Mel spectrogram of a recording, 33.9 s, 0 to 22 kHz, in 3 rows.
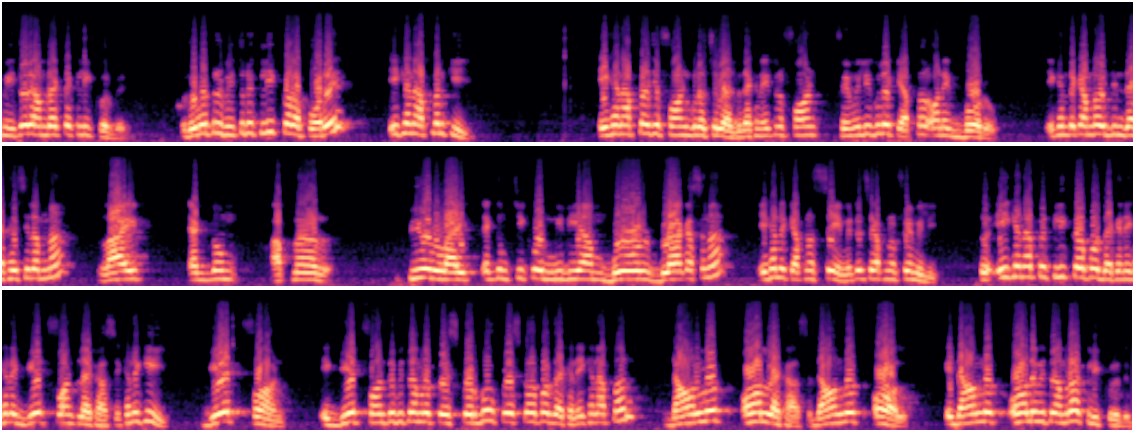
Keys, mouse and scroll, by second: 0.8 click, 3.0 scroll down 1, 3.9 scroll up 1, 5.6 click, 6.0 scroll down 1, 7.4-8.0 scroll down 2, 8.5 scroll down 1, 9.1 scroll up 1, 9.7 scroll up 1, 10.8 scroll up 1, 16.2 scroll up 1, 18.4 scroll up 1, 19.2 scroll up 1, 19.7 scroll up 1, 20.8 scroll down 1, 21.6 scroll up 1, 22.2 scroll up 1, 25.0 click, 32.8 click.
